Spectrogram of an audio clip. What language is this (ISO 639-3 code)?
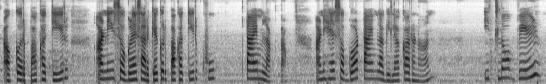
kok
